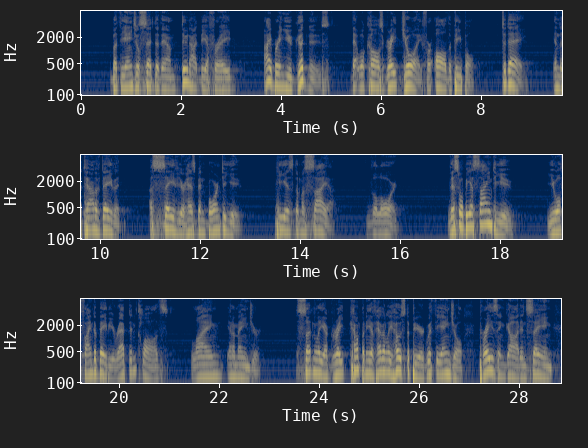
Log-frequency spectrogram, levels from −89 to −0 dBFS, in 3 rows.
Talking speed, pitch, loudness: 160 wpm, 130 Hz, -32 LUFS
